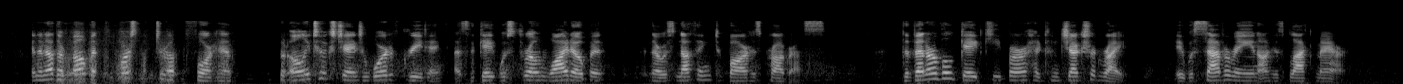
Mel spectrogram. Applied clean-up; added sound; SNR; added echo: neural separator model SepFormer DNS4.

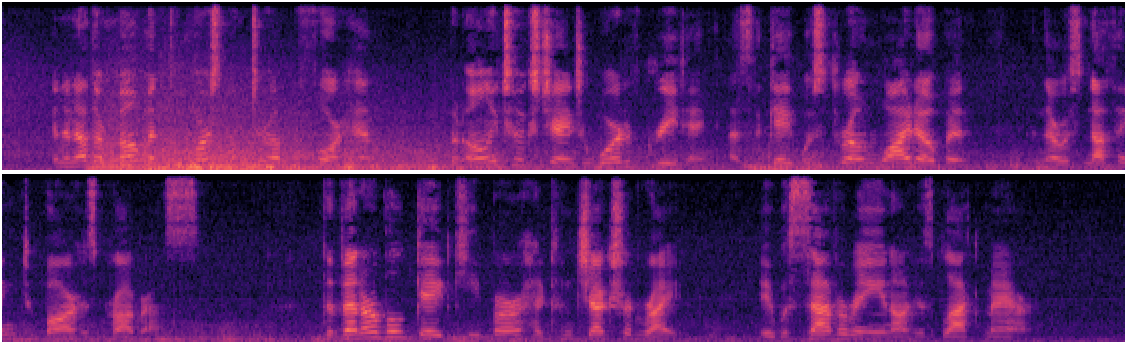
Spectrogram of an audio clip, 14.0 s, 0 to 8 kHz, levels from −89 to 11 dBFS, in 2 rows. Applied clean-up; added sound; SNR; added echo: none; Thunder / Rain; 4 dB; none.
